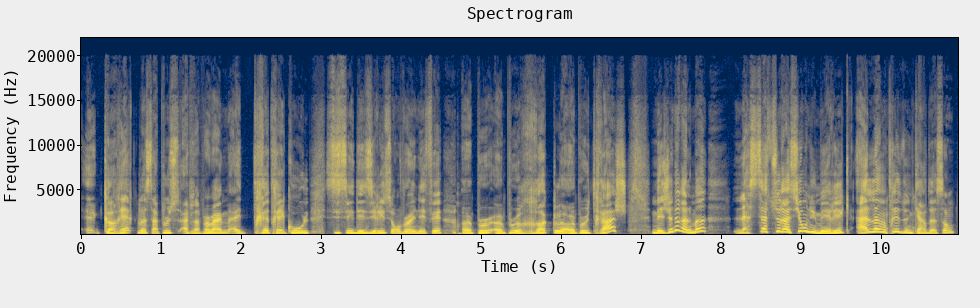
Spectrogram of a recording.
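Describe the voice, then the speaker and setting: Male tutorial host, Québécois accent, colloquial delivery, hoarse smoker's rasp from a cold, dry sound. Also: sits high, no room sound. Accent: Québécois French. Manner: colloquial, conversational. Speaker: host of an audio tutorial channel. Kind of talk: casual explanatory tutorial.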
